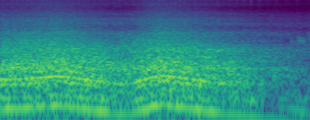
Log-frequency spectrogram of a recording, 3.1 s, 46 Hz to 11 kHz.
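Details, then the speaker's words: Toyota Kijang 2L diesel after engine overhaul for low compression and abnormal noise, stock exhaust, not yet fine-tuned; smooth even idle with steady low rumble, no knocks or misses. Normal idle. "suaranya Udah halus ini adalah suaranya jadi suaranya itu knalpot standart"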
